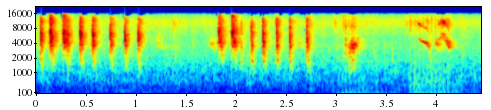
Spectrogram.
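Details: Tree sparrows visiting a feeding spot on a rainy day in June 2013, recorded on an Everio camera; bursts of rapid, high, sharp chirps in quick series, a pause, then another run and a few scattered notes, with rain pattering throughout.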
